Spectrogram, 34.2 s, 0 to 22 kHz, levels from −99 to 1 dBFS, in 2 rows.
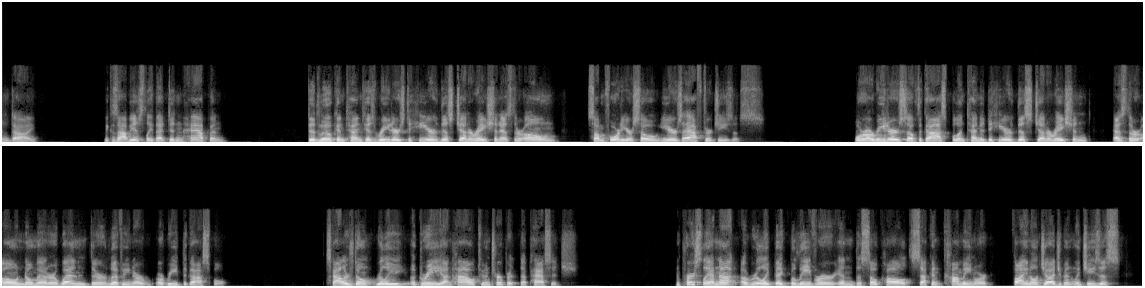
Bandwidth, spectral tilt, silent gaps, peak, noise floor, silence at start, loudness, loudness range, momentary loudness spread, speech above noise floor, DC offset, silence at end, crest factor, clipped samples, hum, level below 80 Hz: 12.5 kHz; -5 dB/octave; none; -6 dBFS; -89 dBFS; 0 s; -21 LUFS; 5 LU; 11 LU; 68 dB; under 0.1%; 0.35 s; 16 dB; under 0.1%; none; -72 dBFS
